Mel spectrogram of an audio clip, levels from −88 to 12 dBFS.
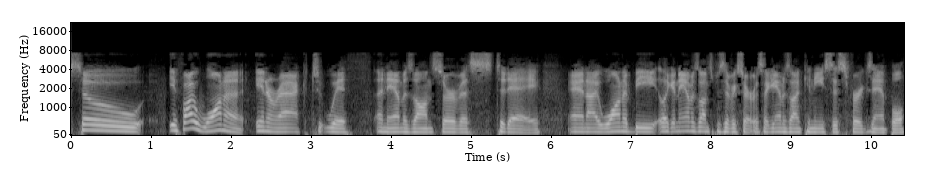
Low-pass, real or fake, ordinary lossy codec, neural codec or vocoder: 7.2 kHz; real; MP3, 32 kbps; none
